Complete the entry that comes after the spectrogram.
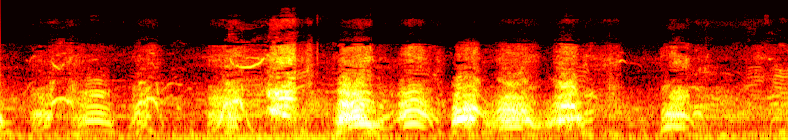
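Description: Alaskan husky sled dogs bark and yip before a sled dog race, a close, excited run of repeated barks and whines in quick succession with no talk over them.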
